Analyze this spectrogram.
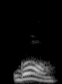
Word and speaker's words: Gome: to pronounce them and they pronounce gom g-o-m-e so i was like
